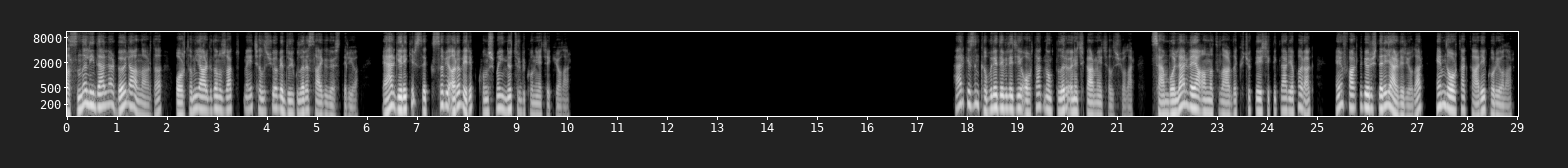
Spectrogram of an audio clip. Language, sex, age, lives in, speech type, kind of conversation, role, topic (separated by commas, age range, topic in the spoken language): Turkish, male, 25-29, Poland, read, expert-assistant, expert, Bir dinin geçmişini düzenli tutmak neden önemliydi ve bu, topluluğu nasıl etkiledi?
